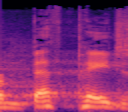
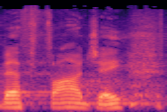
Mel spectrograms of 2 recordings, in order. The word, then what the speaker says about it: Bethphage: Now they go about 1 mile to another community called Bethphage, or Bethpage is what I used to say, but this week I found out it's actually pronounced Bethphage, B-E-T-H-P-H-A-G-E.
